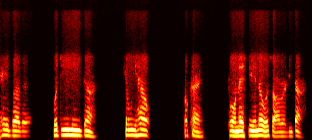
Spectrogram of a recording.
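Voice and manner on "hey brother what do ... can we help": mock sugary, sweet, eager-to-help tone. Imitating sisters offering help at a chaotic event: imitating a sweet voice. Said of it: "the sisters come right to you with a sweet voice".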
